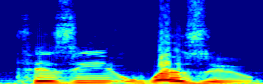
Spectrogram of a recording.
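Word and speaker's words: Tizi Ouzou: Uh, Tizzy or Thizzy Wezu. T I Z I. New word O U Z O U. Tizzy Wezu.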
